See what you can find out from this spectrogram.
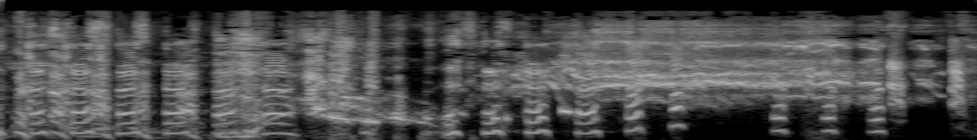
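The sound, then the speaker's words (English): Someone does a loud turkey gobble impression: a voiced warble that breaks into a quick, throaty run of rapid pulses for several seconds, with no other talking. “Wow, turkeys.”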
